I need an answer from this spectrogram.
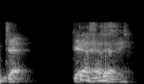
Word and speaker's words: D'Este: D'Este.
